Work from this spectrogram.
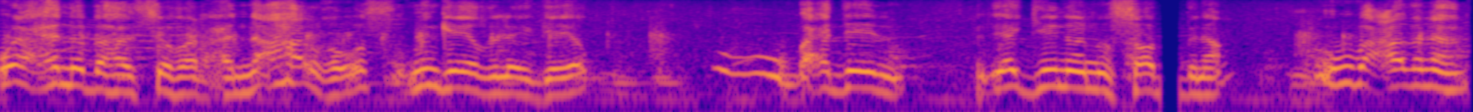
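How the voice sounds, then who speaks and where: With noticeable background noise behind him, a man speaks at a fairly slow pace in a high pitch, using lively intonation and very even loudness. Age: 70s. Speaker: fisherman. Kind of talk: interview.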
